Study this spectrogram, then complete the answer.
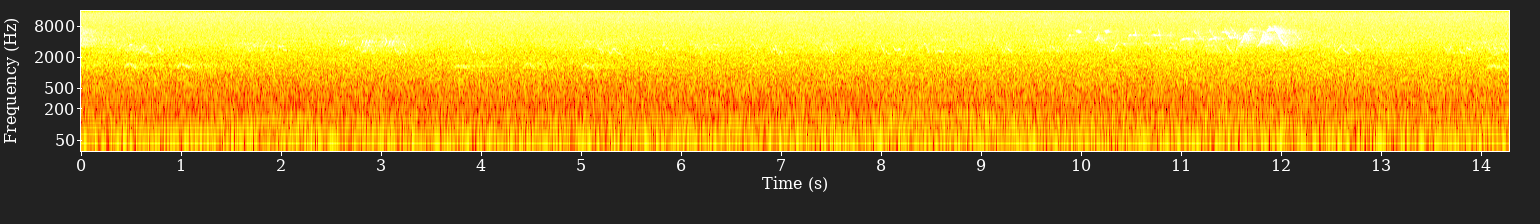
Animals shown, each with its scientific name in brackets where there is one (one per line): American Crow (Corvus brachyrhynchos)
Red-eyed Vireo (Vireo olivaceus)
Mourning Warbler (Geothlypis philadelphia)
Indigo Bunting (Passerina cyanea)
Chestnut-sided Warbler (Setophaga pensylvanica)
